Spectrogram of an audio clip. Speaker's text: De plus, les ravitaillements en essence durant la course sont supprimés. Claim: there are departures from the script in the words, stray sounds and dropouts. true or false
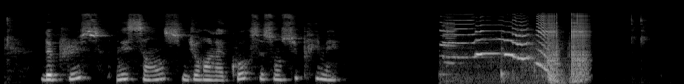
true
